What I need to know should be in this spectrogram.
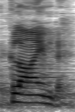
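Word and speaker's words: climbed: क्लाइम्ड, ये B silent है। एम भी इकट्ठे आ जाए तो बी साइलेंट होता है।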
